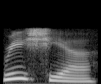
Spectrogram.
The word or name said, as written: Raetia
